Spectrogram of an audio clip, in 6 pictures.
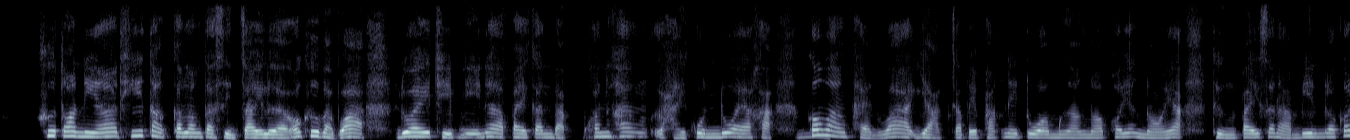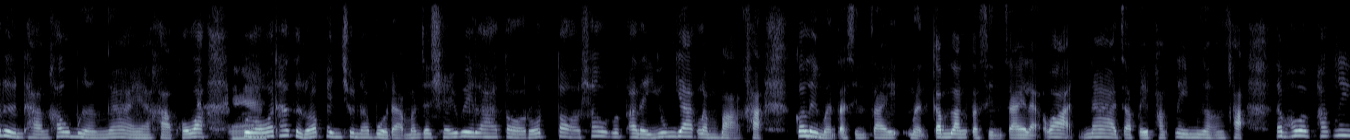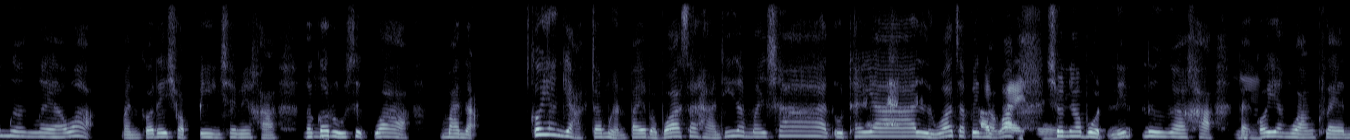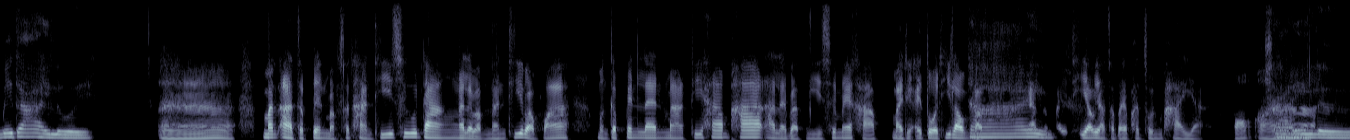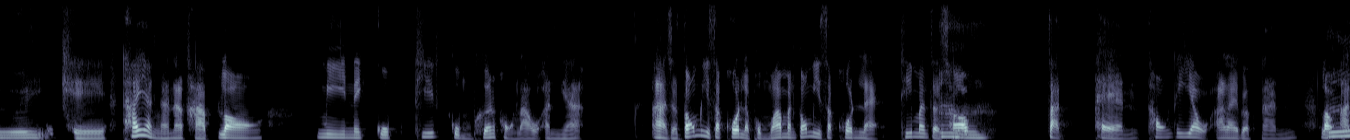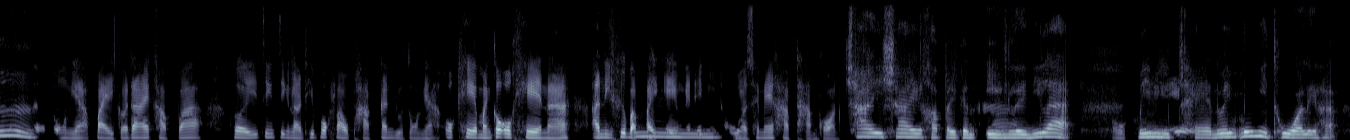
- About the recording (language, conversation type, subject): Thai, advice, ควรเลือกไปพักผ่อนสบาย ๆ ที่รีสอร์ตหรือออกไปผจญภัยท่องเที่ยวในที่ไม่คุ้นเคยดี?
- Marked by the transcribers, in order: unintelligible speech; tapping; in English: "แพลน"; in English: "แพลน"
